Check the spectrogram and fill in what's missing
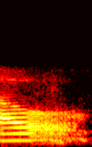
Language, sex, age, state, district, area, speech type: Odia, male, 45-60, Odisha, Gajapati, rural, conversation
